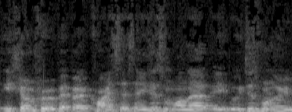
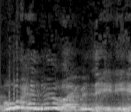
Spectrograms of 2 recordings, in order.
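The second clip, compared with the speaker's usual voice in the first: high-pitched mock lady voice; [name]; 10 semitones higher, 3 dB louder than usual. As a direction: put on a silly, high, ladylike voice. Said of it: "do the voice that you did".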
